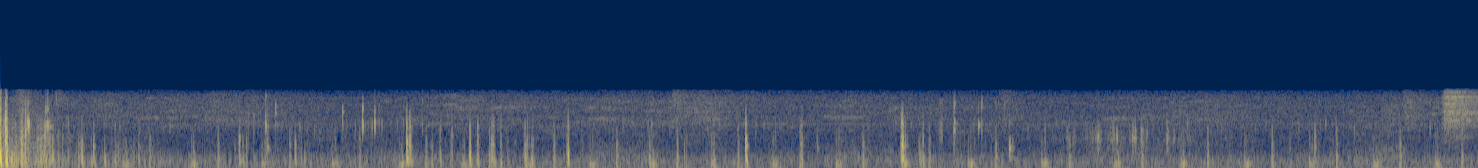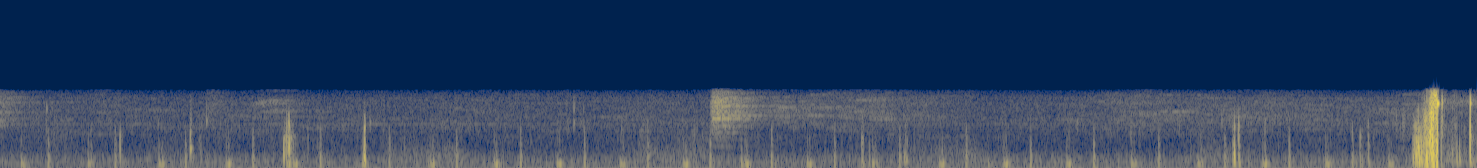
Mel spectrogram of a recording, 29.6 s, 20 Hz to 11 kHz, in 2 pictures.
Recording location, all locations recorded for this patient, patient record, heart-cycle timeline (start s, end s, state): tricuspid valve (TV)
aortic valve (AV)+pulmonary valve (PV)+tricuspid valve (TV)+mitral valve (MV)
#Age: Child
#Sex: Female
#Height: nan
#Weight: nan
#Pregnancy status: False
#Murmur: Absent
#Murmur locations: nan
#Most audible location: nan
#Systolic murmur timing: nan
#Systolic murmur shape: nan
#Systolic murmur grading: nan
#Systolic murmur pitch: nan
#Systolic murmur quality: nan
#Diastolic murmur timing: nan
#Diastolic murmur shape: nan
#Diastolic murmur grading: nan
#Diastolic murmur pitch: nan
#Diastolic murmur quality: nan
#Outcome: Abnormal
#Campaign: 2014 screening campaign
0.00	5.90	unannotated
5.90	6.00	S1
6.00	6.14	systole
6.14	6.24	S2
6.24	6.48	diastole
6.48	6.60	S1
6.60	6.76	systole
6.76	6.84	S2
6.84	7.10	diastole
7.10	7.22	S1
7.22	7.42	systole
7.42	7.52	S2
7.52	7.72	diastole
7.72	7.82	S1
7.82	7.98	systole
7.98	8.08	S2
8.08	8.34	diastole
8.34	8.46	S1
8.46	8.60	systole
8.60	8.70	S2
8.70	9.00	diastole
9.00	9.12	S1
9.12	9.22	systole
9.22	9.34	S2
9.34	9.68	diastole
9.68	9.78	S1
9.78	9.96	systole
9.96	10.04	S2
10.04	10.42	diastole
10.42	10.52	S1
10.52	10.68	systole
10.68	10.78	S2
10.78	11.14	diastole
11.14	11.24	S1
11.24	11.40	systole
11.40	11.50	S2
11.50	11.80	diastole
11.80	11.92	S1
11.92	12.06	systole
12.06	12.16	S2
12.16	12.44	diastole
12.44	12.54	S1
12.54	12.70	systole
12.70	12.80	S2
12.80	13.08	diastole
13.08	13.20	S1
13.20	13.34	systole
13.34	13.44	S2
13.44	13.72	diastole
13.72	13.84	S1
13.84	13.98	systole
13.98	14.08	S2
14.08	14.34	diastole
14.34	14.46	S1
14.46	14.60	systole
14.60	14.70	S2
14.70	14.98	diastole
14.98	15.08	S1
15.08	15.24	systole
15.24	15.34	S2
15.34	15.64	diastole
15.64	15.76	S1
15.76	15.92	systole
15.92	16.02	S2
16.02	16.36	diastole
16.36	16.48	S1
16.48	16.64	systole
16.64	16.76	S2
16.76	17.04	diastole
17.04	17.14	S1
17.14	17.30	systole
17.30	17.38	S2
17.38	17.64	diastole
17.64	17.76	S1
17.76	17.96	systole
17.96	18.06	S2
18.06	18.38	diastole
18.38	18.50	S1
18.50	18.66	systole
18.66	18.74	S2
18.74	19.06	diastole
19.06	19.18	S1
19.18	19.32	systole
19.32	19.42	S2
19.42	19.70	diastole
19.70	19.82	S1
19.82	19.96	systole
19.96	20.06	S2
20.06	20.34	diastole
20.34	20.46	S1
20.46	20.60	systole
20.60	20.70	S2
20.70	20.98	diastole
20.98	21.08	S1
21.08	21.24	systole
21.24	21.34	S2
21.34	21.60	diastole
21.60	21.72	S1
21.72	21.86	systole
21.86	21.94	S2
21.94	22.20	diastole
22.20	22.32	S1
22.32	22.48	systole
22.48	22.58	S2
22.58	22.84	diastole
22.84	22.96	S1
22.96	23.10	systole
23.10	23.18	S2
23.18	23.46	diastole
23.46	23.58	S1
23.58	23.78	systole
23.78	23.88	S2
23.88	24.16	diastole
24.16	24.28	S1
24.28	24.42	systole
24.42	24.52	S2
24.52	24.80	diastole
24.80	24.92	S1
24.92	25.06	systole
25.06	25.16	S2
25.16	25.44	diastole
25.44	25.54	S1
25.54	25.70	systole
25.70	25.80	S2
25.80	26.08	diastole
26.08	26.20	S1
26.20	26.36	systole
26.36	26.44	S2
26.44	26.76	diastole
26.76	29.55	unannotated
